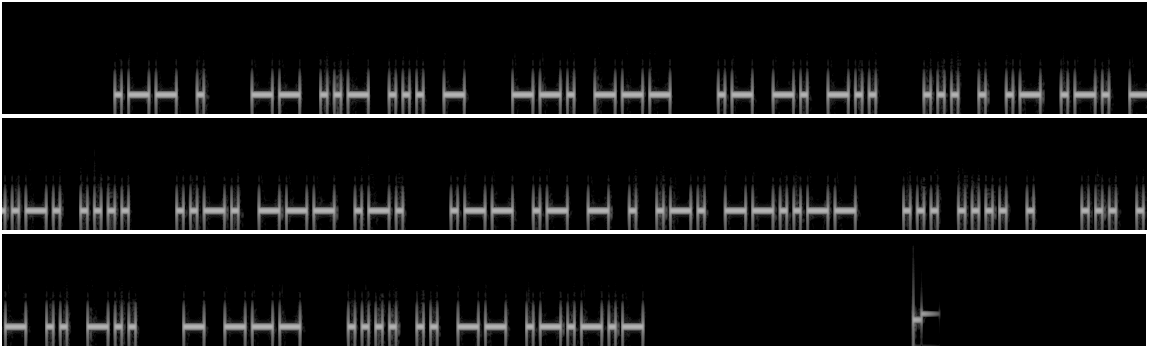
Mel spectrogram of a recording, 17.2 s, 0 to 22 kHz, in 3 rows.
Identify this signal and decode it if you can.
Morse code, heard as a keyed tone, about 34 wpm, 700 Hz. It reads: WE MUST GO AND SEARCH FOR WATER, SHE SAID TO HIM.
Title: Sentences from Top 800 Words 35wpm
